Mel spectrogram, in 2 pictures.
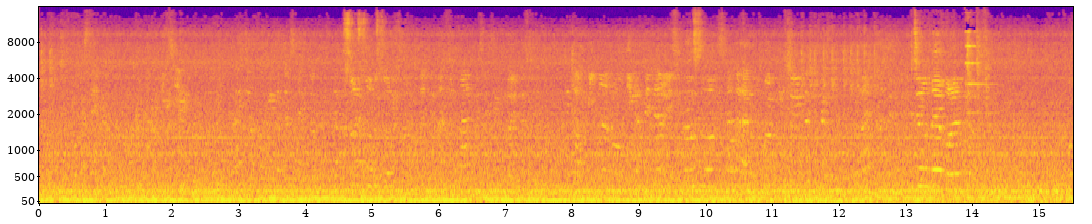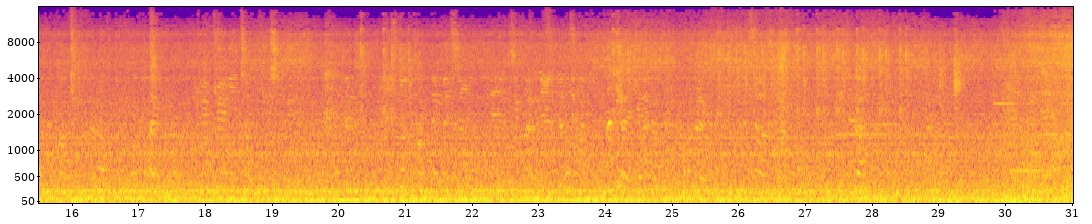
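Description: Sotetsu commuter train heard from inside the car, giving a steady low hum as it creeps into a station at walking pace, slowing almost to a stop.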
